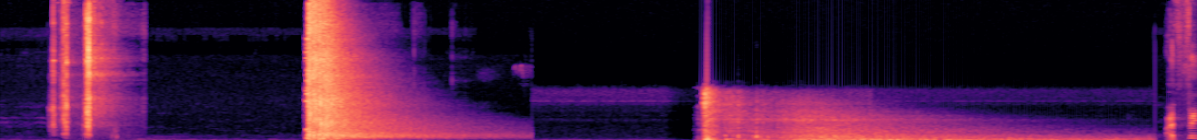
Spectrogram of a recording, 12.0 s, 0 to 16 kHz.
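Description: Two loud single shots from Glock G20 and G40 pistols, one fitted with a 4.5-inch barrel and the other with a 6-inch barrel, each followed by a long, rolling echo and separated by a few seconds, with faint clicks before and after.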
